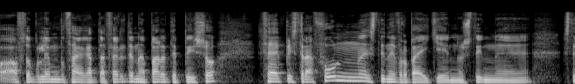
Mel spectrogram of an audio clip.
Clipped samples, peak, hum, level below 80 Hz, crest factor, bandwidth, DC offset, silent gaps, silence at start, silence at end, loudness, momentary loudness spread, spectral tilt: under 0.1%; 0 dBFS; none; -48 dBFS; 16 dB; 12.5 kHz; under 0.1%; none; 0 s; 0 s; -17 LUFS; 6 LU; -5 dB/octave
